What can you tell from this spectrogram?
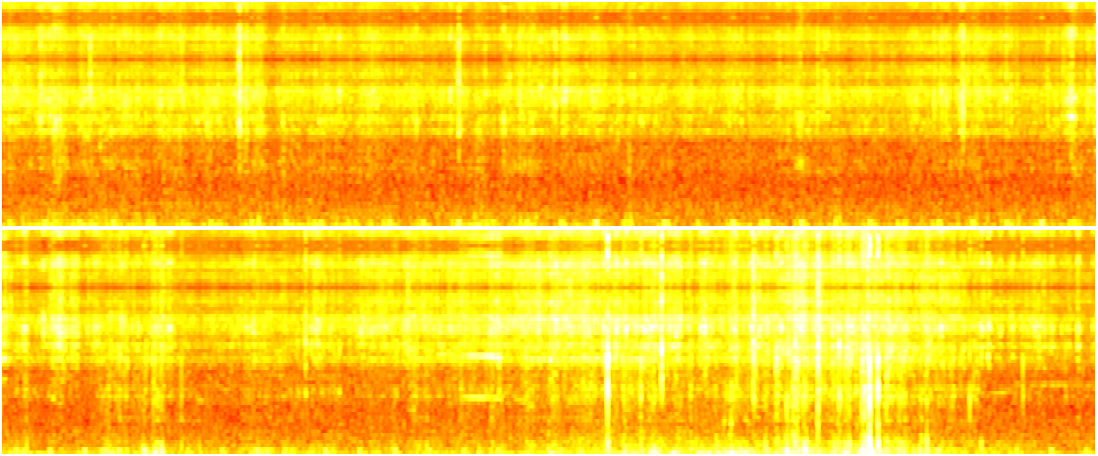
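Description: Mountain bike ridden fast over a wet, muddy dirt trail: wind rumble on the rider's camera microphone with tyre noise and rattling from the bike. It grows louder, with a run of jolts and knocks, in the last few seconds.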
